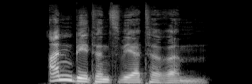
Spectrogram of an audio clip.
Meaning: strong dative masculine/neuter singular comparative degree of anbetenswert
- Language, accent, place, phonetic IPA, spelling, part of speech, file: German, Germany, Berlin, [ˈanbeːtn̩sˌveːɐ̯təʁəm], anbetenswerterem, adjective, De-anbetenswerterem.ogg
